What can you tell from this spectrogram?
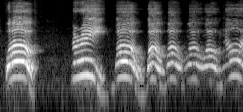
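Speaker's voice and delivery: high, loud cries of surprise that fade quickly; overwhelmed by a viewer's gift, caught off guard; startled whoa. Real, not acted. Streamer caught off guard by Marie's gift, startled high cries.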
